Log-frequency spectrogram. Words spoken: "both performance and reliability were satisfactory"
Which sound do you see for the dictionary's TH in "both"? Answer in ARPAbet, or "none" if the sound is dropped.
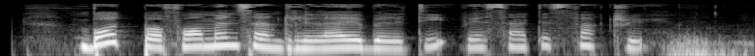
T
